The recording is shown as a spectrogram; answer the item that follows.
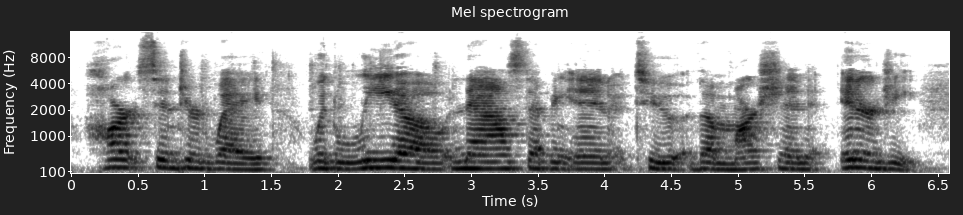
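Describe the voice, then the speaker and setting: An animated, excited tone with ordinary pitch variation, audible room echo and noticeable background noise. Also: woman. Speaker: tarot reader and astrology host. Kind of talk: casual vlog-style tarot and astrology talk. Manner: loud.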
